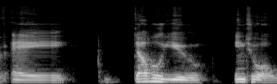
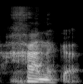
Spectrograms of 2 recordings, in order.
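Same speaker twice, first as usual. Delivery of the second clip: normal talking voice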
